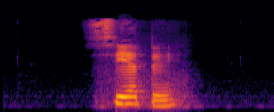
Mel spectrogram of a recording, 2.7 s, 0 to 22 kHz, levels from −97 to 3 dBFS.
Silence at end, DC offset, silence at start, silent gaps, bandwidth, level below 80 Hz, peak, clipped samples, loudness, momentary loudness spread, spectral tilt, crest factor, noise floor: 0.95 s; under 0.1%; 0.9 s; none; 12.5 kHz; -78 dBFS; -8 dBFS; under 0.1%; -24 LUFS; 18 LU; -3 dB/octave; 22 dB; -80 dBFS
